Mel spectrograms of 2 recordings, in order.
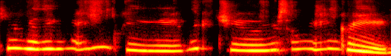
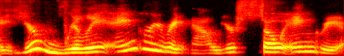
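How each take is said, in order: First: High, singsong mock sympathy; sugary baby-talk. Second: Firm, emphatic stress on "really" and "so"; matched intensity. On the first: Parent to a furious child, wrongly high and cutesy. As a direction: coo it in a high-pitched voice, mismatched to anger. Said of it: "we're not gonna come and be like". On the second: Parent validating a furious child, intense emphasis on "really" and "so". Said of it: "we're gonna match the intensity". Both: Shown as a demonstration.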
